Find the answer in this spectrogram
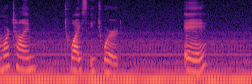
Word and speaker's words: he: He, remember the H is silent in Spanish.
